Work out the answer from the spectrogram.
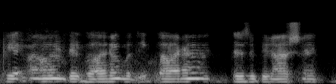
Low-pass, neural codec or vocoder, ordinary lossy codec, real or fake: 7.2 kHz; codec, 16 kHz, 1 kbps, FreqCodec, smaller model; AAC, 48 kbps; fake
